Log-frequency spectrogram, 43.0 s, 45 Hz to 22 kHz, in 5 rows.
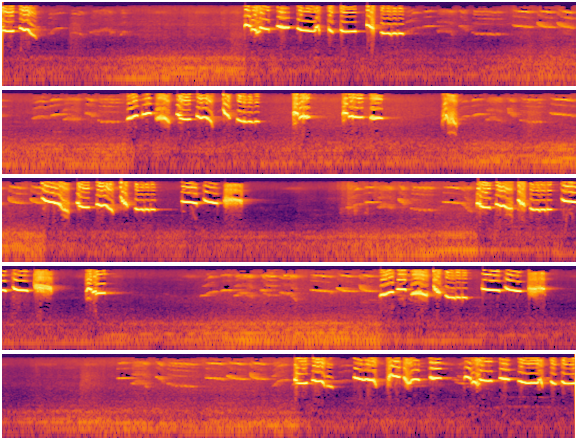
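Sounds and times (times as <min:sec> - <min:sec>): bird singing whistled runs: 0:30.5 - 0:34.1, 0:37.1 - 0:43.0.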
